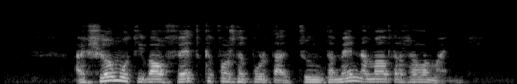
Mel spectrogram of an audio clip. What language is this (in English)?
Catalan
